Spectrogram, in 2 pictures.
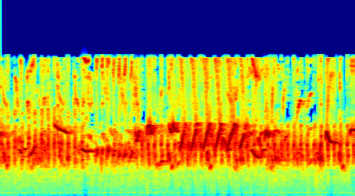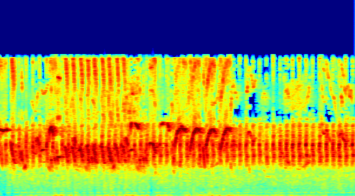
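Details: High, continuous twittering of an Oriental white-eye played as a lure to make caged birds sing, with quick zigzag notes over a steady hum and a low rumble starting around halfway.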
